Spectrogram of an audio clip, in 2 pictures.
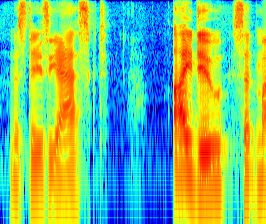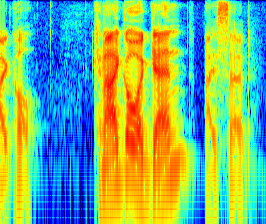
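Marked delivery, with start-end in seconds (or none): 1.7-2.3 eager. A narrator's reading. Eager kid volunteering. 3.6-4.6 eager. A narrator's reading. Eager kid asking.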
